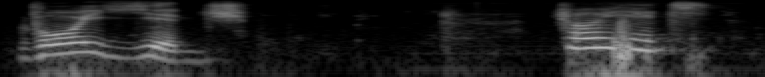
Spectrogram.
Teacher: the AGE at the very end is actually pronounced as an IJ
